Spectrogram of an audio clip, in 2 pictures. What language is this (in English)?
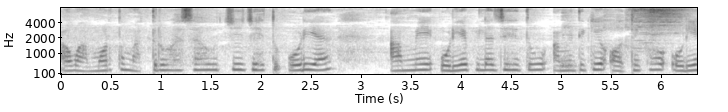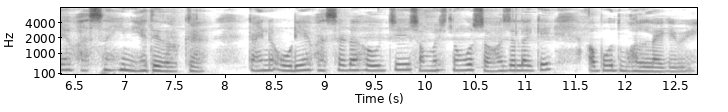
Odia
